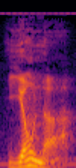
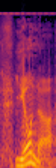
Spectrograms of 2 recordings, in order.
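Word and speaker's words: יונה: you will after today in Hebrew my name is Yona do you get it now Yona how do you say it well that's pretty close you need to work on your Hebrew a little bit but it's Yona Yona in Hebrew means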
